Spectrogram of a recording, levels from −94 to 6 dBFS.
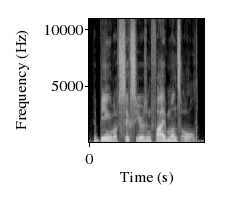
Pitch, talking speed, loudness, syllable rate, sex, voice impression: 145 Hz, 235 wpm, -19 LUFS, 4.9 syllables/s, male, very masculine, very adult-like, thick, very tensed, slightly powerful, bright, hard, clear, slightly halting, raspy, cool, slightly intellectual, very refreshing, very sincere, calm, mature, friendly, reassuring, unique, slightly elegant, wild, sweet, very lively, kind, slightly intense, slightly sharp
